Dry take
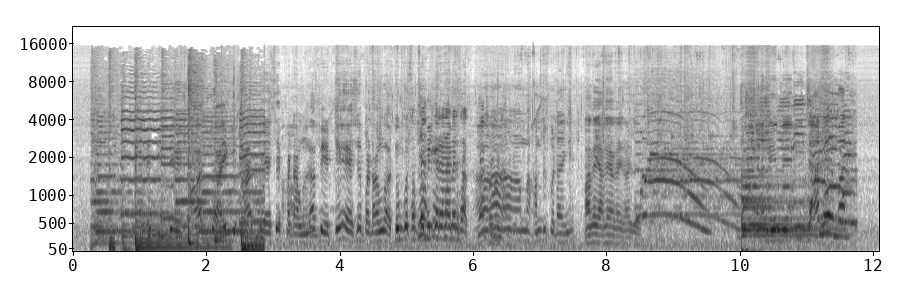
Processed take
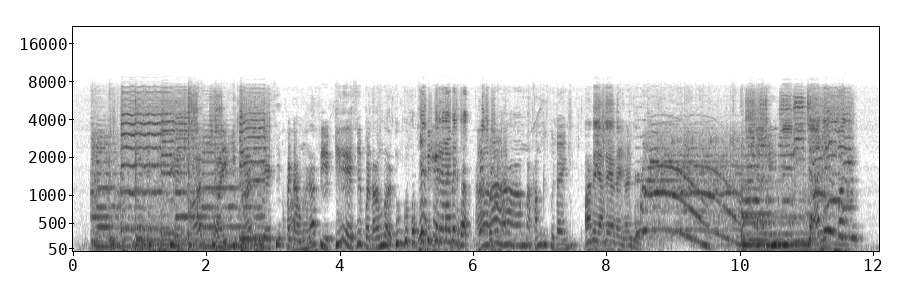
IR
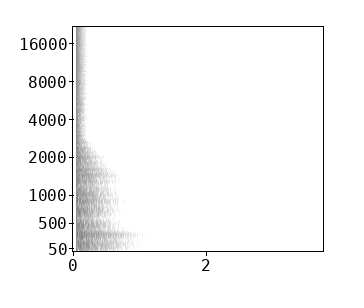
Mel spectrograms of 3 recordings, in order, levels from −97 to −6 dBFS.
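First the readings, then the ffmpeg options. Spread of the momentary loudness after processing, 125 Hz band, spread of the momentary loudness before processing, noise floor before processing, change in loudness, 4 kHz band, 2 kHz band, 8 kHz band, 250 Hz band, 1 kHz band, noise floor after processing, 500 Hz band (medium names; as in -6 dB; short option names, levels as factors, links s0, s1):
7 LU, +2.5 dB, 11 LU, -52 dBFS, -3.0 dB, -3.5 dB, -1.5 dB, -11.0 dB, -2.0 dB, -3.0 dB, -56 dBFS, -6.0 dB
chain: -filter_complex "[0:a]acontrast=37,lowshelf=f=190:g=-9.5,acompressor=threshold=0.0562:ratio=2.5,afreqshift=-270,afwtdn=0.0178,flanger=delay=8:depth=1.2:regen=57:speed=1.4:shape=triangular,asplit=2[s0][s1];[1:a]atrim=start_sample=2205,atrim=end_sample=3969,lowpass=8700[s2];[s1][s2]afir=irnorm=-1:irlink=0,volume=0.355[s3];[s0][s3]amix=inputs=2:normalize=0,aresample=16000,aresample=44100"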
